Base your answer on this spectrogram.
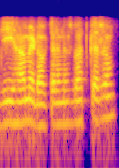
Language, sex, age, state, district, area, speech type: Urdu, male, 18-30, Uttar Pradesh, Shahjahanpur, rural, conversation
